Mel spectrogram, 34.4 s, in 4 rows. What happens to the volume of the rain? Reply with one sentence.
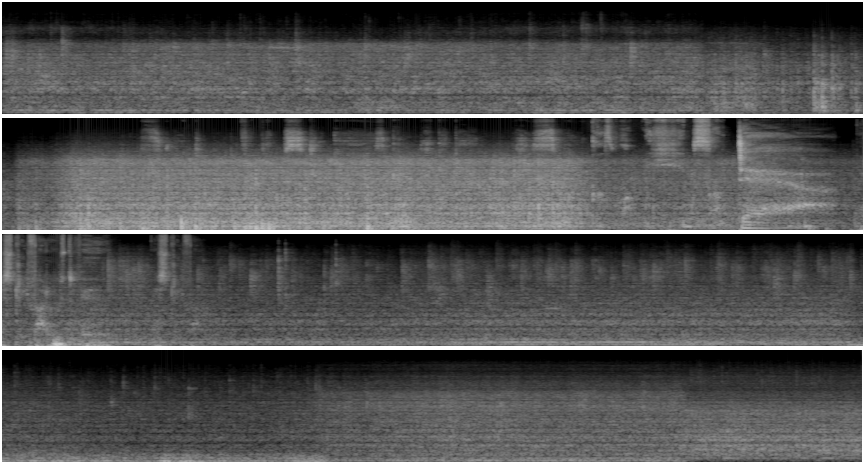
The loudness of the rain goes up, then down.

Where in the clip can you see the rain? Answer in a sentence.
The rain can be heard from 0.0 to 34.3 s.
